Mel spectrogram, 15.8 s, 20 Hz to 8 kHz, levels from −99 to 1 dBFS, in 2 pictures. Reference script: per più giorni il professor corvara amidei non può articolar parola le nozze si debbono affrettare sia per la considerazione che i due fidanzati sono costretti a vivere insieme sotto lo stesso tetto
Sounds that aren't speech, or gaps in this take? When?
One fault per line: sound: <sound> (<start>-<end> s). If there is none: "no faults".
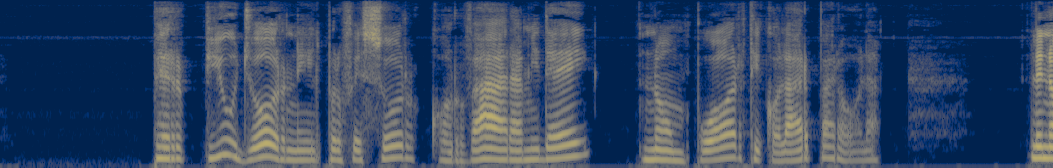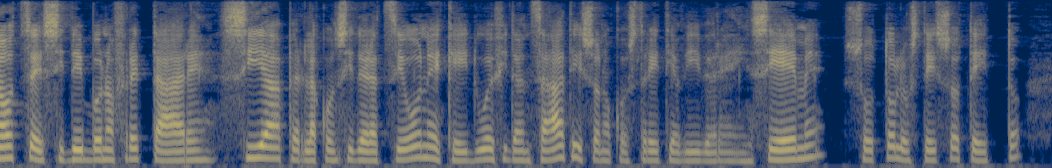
no faults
